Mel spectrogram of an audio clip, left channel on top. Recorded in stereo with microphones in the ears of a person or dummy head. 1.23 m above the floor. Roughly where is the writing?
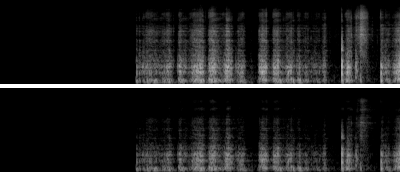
Left.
